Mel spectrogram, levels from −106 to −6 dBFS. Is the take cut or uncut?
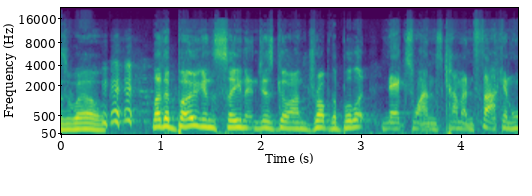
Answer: uncut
